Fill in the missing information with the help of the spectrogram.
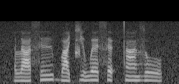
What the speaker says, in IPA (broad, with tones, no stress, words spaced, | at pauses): lä˨se˦ɪ̯bä˨t͡ɕe˦˨ wɛ˦˨sɛ˦ʔtã˦ zo˦˨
